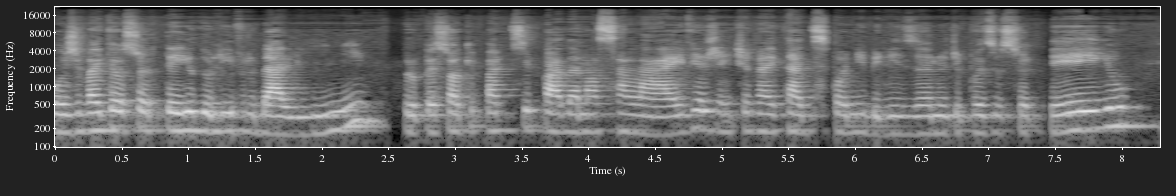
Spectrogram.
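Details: Adult woman speaking; Normal speech.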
